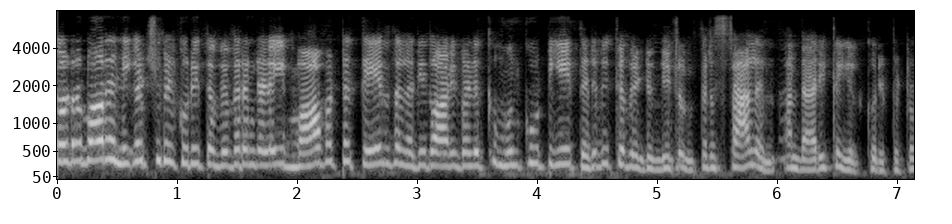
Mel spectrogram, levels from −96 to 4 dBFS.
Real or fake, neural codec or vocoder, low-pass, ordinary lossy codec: fake; codec, 44.1 kHz, 2.6 kbps, SNAC; 7.2 kHz; none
